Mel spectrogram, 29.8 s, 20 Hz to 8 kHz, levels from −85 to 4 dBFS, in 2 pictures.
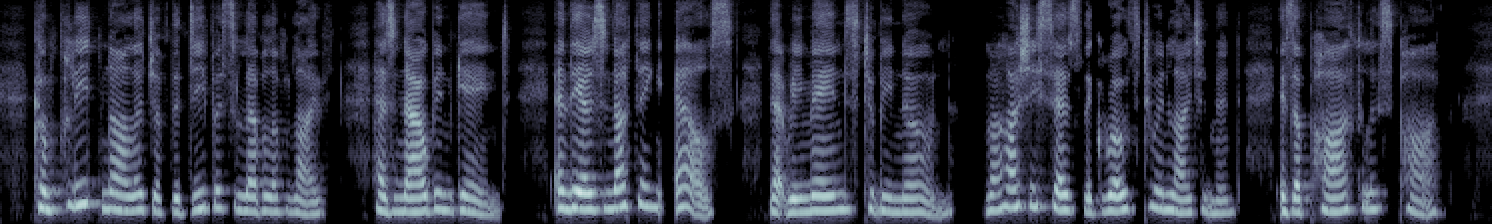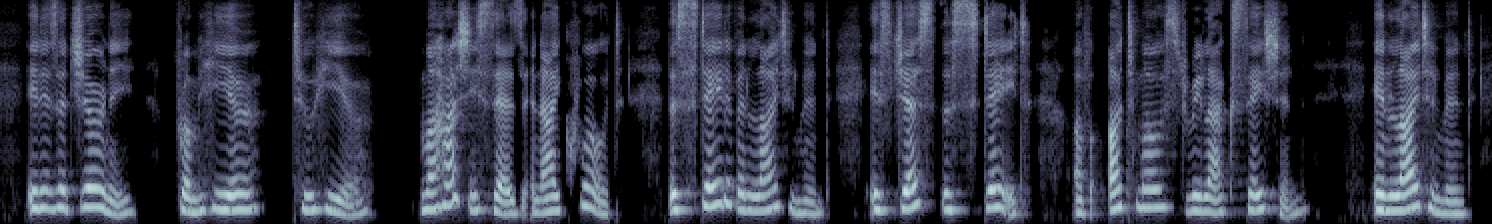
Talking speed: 115 wpm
